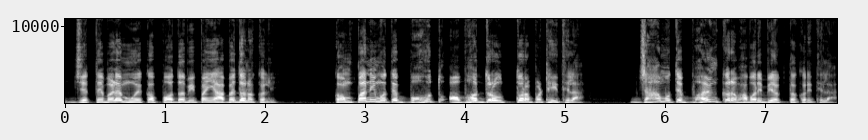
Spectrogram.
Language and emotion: Odia, angry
